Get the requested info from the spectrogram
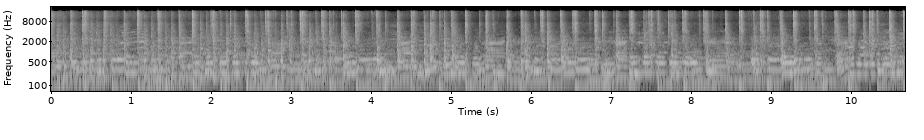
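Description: Rara band playing on the march: metal kònè horns sounding short notes in a repeating riff over drums and fast, dense percussion.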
